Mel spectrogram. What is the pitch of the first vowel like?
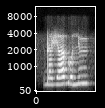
low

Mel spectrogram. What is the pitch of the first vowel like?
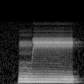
low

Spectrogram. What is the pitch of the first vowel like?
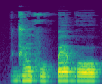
high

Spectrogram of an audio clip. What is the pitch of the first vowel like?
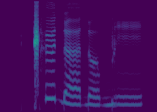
high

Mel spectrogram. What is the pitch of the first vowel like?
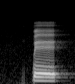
low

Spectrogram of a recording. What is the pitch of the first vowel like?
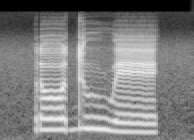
low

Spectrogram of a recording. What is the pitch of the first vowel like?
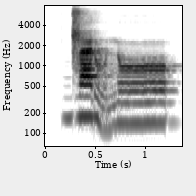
high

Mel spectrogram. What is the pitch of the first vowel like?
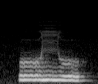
low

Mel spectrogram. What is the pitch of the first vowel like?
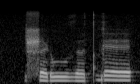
low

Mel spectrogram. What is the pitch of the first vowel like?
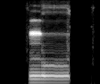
low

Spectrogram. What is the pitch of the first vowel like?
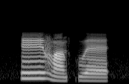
high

